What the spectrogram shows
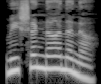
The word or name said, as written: ವಿಷಣ್ಣಾನನೆ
